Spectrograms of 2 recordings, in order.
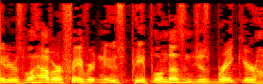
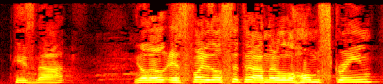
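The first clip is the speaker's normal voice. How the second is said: ordinary delivery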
